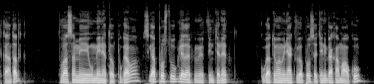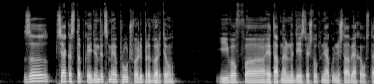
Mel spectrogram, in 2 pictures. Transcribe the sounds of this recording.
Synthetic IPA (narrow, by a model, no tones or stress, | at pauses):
t̪ɐ̥kanɐt̪at̪ə̥kə̥ | t̪ovasəmiumɛnʲiət̪əot̪ːoɡavəsɛɡapɾɔst̪oɡlɛd̪əxmɛfint̪ɛɾnɛt̪̚ | koɡat̪ʊimɐmɛnʲakəkvivɐpɾɔsiɐt̪ɛnɛbʲjaxəmalˠkʊ | zɐfsʲjakəst̪ɤpkəɛd̪invit̪smɛjɐpɾout͡ʃvəlipɾɛd̪vɐɾit̪ɛlˠno | ivəfɛ̰t̪apnɐlinɐd̪ɛjst̪vʲiɛʃt̪ɔt̪ʊnʲakʊinɛʃt̪abʲjaxəost̪a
